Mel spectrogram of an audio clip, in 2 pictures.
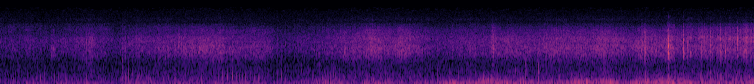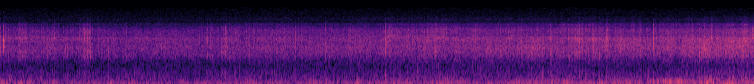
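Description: Cross-country skis hissing as they glide over snow, growing steadily louder as the skier speeds up, with a few sharp clicks. Wind buffets the microphone with a low rumble near the end.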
